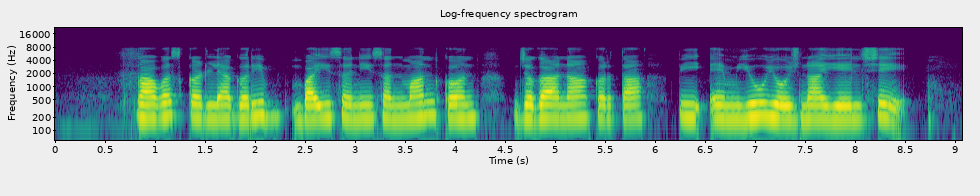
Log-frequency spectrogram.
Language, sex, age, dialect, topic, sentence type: Marathi, female, 31-35, Northern Konkan, agriculture, statement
